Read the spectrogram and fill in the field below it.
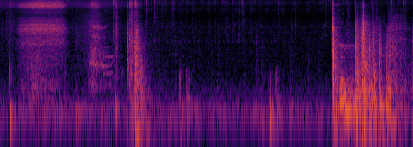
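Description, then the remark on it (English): A door is opened: a solid thunk and a few small knocks, then a louder, sustained rush of rattling and movement as it swings open. No one speaks. “I opened the door and, it wasn't as bad as everyone says.”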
